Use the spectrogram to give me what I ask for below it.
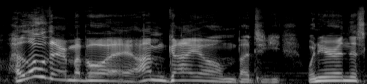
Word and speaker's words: Guillaume: It's spelled like this. What a man. But like pronounce it like God, like G-Y-U, G-Y, G-U-Y. Good lord, Guillaume, like Guillaume. Guillaume.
